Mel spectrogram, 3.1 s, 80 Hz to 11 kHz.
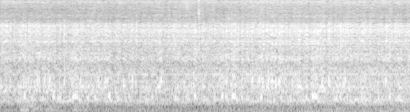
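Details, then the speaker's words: Yaesu G-1000SDX antenna rotator under controller test: steady whirring motor hum with light gear chatter on fast speed, speeds up quickly; low speed also works; rotator turning normally. "Now notice that this thing speeds up pretty quick. And I'll turn it on low speed. Low speed does work. There's the snail pace."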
